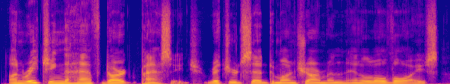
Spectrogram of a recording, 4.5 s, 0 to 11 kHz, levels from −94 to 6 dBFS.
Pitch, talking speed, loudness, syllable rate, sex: 125 Hz, 185 wpm, -18 LUFS, 5.0 syllables/s, male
